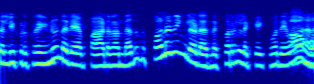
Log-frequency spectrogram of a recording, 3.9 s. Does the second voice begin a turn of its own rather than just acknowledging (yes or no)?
yes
